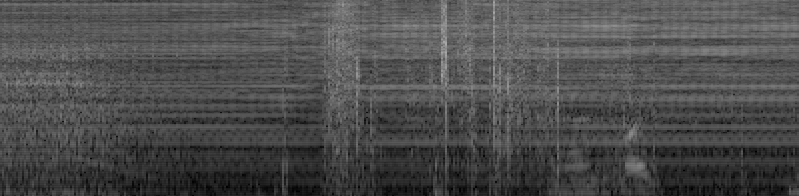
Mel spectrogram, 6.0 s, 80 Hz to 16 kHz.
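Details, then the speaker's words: Teletype Model 33 ASR, powered on: loud harsh electrical buzz from the rear near the motor, changing when the motor is turned, with some mechanical clicks; source not found, owner plans to replace the two big capacitors. "Something is buzzing very loud there. Seems to be the motor there. When I turn the motor, changes the buzzing sound."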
